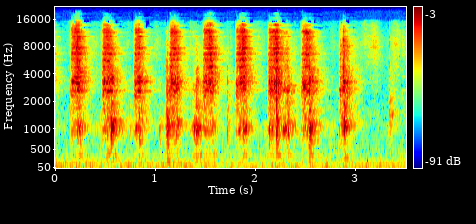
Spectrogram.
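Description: A KAK pistol buffer tube screwed by hand into the back of an AR22 chassis receiver on a Ruger Charger, about a dozen evenly spaced close ratcheting clicks, faint and alone.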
